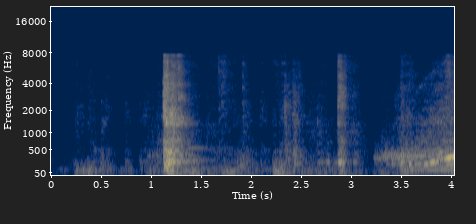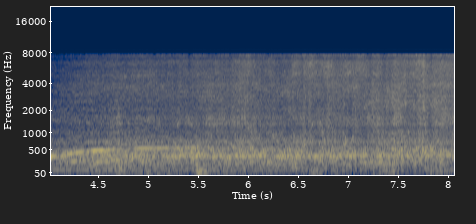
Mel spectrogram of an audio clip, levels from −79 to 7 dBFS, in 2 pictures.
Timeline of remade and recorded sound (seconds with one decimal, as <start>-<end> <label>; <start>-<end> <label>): 0.0-1.0 recorded; 1.0-1.7 remade; 1.7-2.6 recorded; 2.6-3.5 remade; 3.5-5.1 recorded; 5.1-8.1 remade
